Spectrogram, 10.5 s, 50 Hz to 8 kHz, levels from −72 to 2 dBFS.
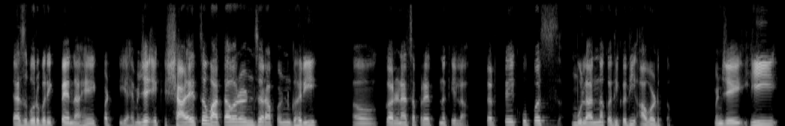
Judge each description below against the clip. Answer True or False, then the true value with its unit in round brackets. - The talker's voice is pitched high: False (155 Hz)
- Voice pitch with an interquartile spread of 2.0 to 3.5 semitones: True (3.2 semitones)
